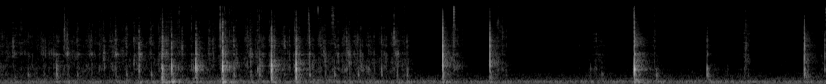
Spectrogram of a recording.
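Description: Plastic spoon stirring thin, runny slime in a plastic bowl: quick clicks and taps of spoon against bowl, busiest in the first half, then a few sharper knocks.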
